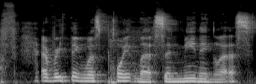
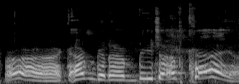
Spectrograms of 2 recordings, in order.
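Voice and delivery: muffled Bane voice, higher; into a cup; 7 semitones higher than usual. Pretend. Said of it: "Can you do Bane?".

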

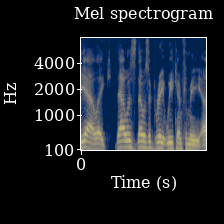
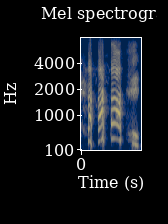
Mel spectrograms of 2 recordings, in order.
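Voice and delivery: high-pitched burst of laughter; high cackling laugh; retold laughter. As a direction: reenact cracking up. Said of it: "Like, I laughed".

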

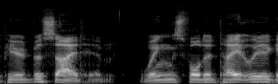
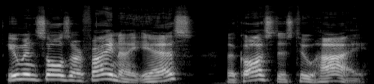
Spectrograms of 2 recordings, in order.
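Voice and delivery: high tengu voice thick with concern; worried bird spirit regretting his lesson; 9 semitones higher, 6 dB louder than usual. A narrator's reading. Tengu worried for his student, high and concerned. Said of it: "its voice thick with concern".

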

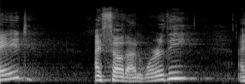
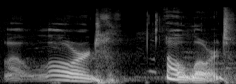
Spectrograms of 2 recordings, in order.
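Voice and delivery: a lightly groaning imitation of a weary prayer; mock moaning prayer; slower than usual. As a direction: sigh out the words as an old habit. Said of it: "This is how I used to begin all my prayers".

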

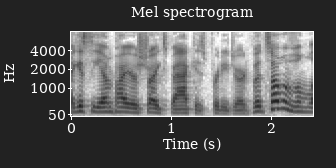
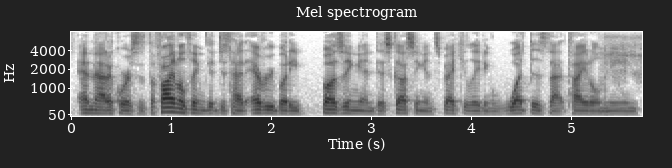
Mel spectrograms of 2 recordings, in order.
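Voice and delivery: ordinary talk, nothing marked

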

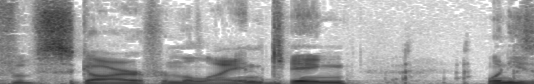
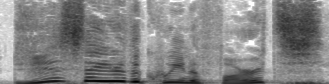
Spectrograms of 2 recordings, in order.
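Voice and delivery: high loud disbelieving question; incredulous; 12 dB louder than usual. Retold or imitated.

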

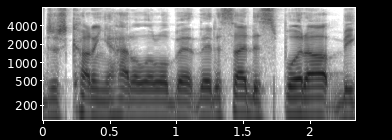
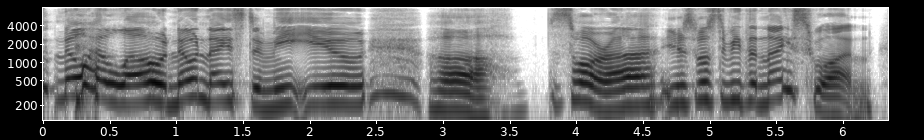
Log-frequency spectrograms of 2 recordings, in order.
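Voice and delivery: playful scolding; 8 semitones higher than usual. Real, not acted. Mock scolding Sora.

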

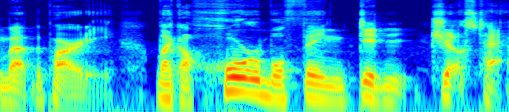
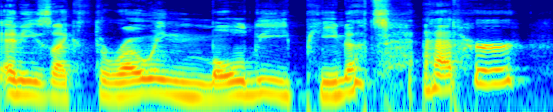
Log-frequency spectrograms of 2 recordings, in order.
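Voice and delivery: ordinary talk, nothing marked

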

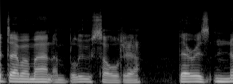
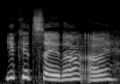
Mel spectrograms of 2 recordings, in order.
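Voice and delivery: put-on Scottish accent; 12 semitones higher, 4 dB louder than usual. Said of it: "Scottish accents".

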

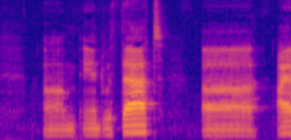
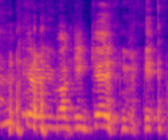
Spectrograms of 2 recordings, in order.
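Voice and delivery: mock disbelief; 12 semitones higher than usual. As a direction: blurt it out in fake astonishment. Mock outrage at news.

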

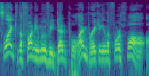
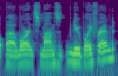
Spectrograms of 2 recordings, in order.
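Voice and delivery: ordinary talk

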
